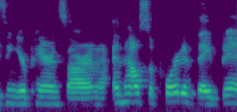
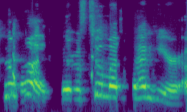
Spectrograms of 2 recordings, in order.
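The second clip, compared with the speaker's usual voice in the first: loud, high "too much"; overwhelmed exclaim; 4 semitones higher, 7 dB louder than usual. Real, not acted. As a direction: burst out, blown away by it. Host exclaims, overwhelmed by answer.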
